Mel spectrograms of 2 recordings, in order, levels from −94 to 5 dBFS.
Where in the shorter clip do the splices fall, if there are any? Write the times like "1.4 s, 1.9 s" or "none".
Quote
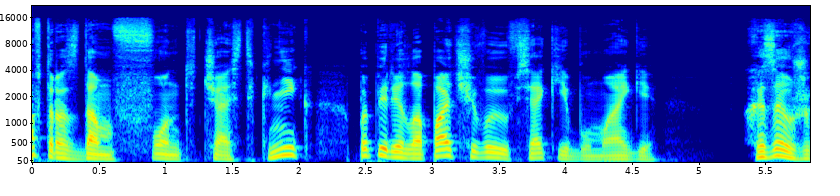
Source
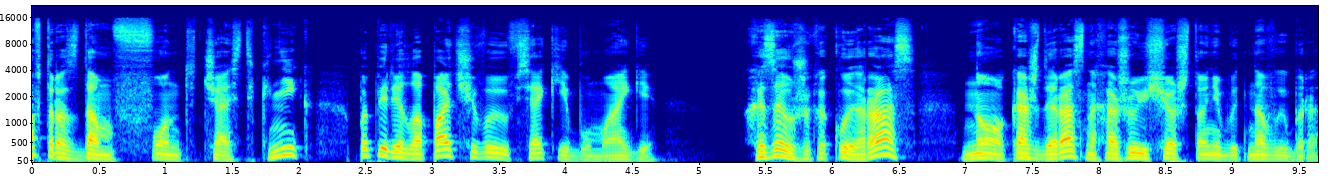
none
